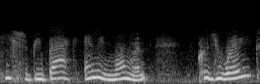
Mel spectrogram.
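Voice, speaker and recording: A woman's voice: high voice, normal speed, natural voice. An actress playing an earnest young woman posing as a lawyer's secretary in a radio drama, polite and easily flustered. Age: young adult. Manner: polite, flustered, eager to please. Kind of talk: old-time radio drama acting. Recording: muffled vintage radio with faint noise.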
